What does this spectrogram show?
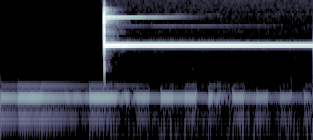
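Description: A single bright electronic ding of a mobile phone message notification strikes sharply and then rings on as a steady sustained tone, with a low hum underneath throughout.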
